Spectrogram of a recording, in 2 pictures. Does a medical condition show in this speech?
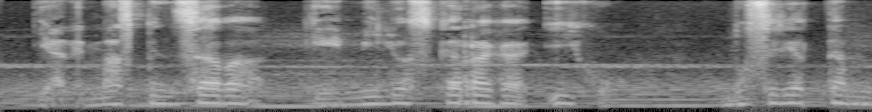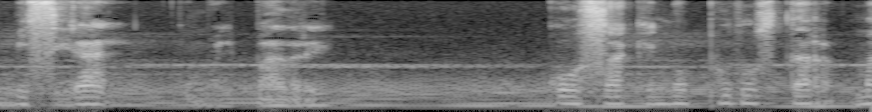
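No.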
